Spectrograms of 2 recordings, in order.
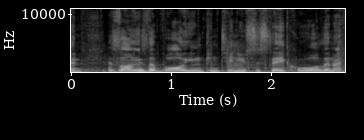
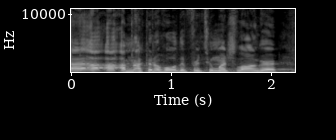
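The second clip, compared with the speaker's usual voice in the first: ordinary talk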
